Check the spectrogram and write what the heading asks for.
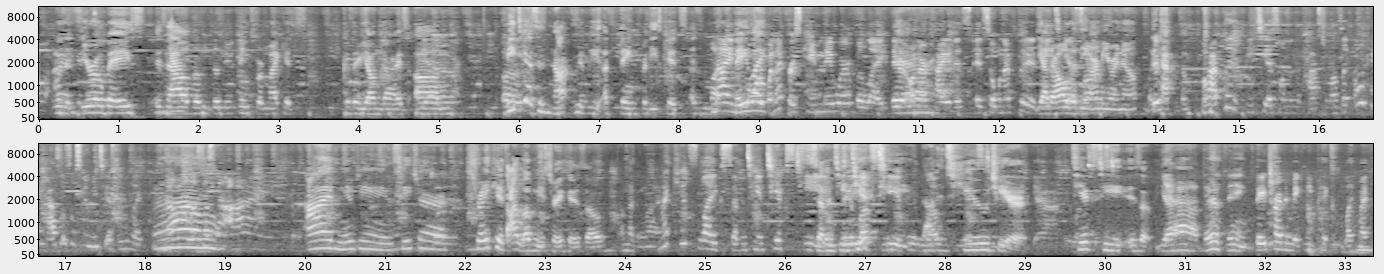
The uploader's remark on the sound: We are sorry about the sound quality! We know the music from the cafe in the background is loud.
